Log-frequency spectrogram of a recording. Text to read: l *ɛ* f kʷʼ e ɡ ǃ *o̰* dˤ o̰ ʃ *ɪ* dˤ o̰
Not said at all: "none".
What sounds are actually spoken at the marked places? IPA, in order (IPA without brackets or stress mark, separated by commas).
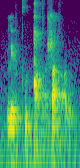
e, o̰, i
